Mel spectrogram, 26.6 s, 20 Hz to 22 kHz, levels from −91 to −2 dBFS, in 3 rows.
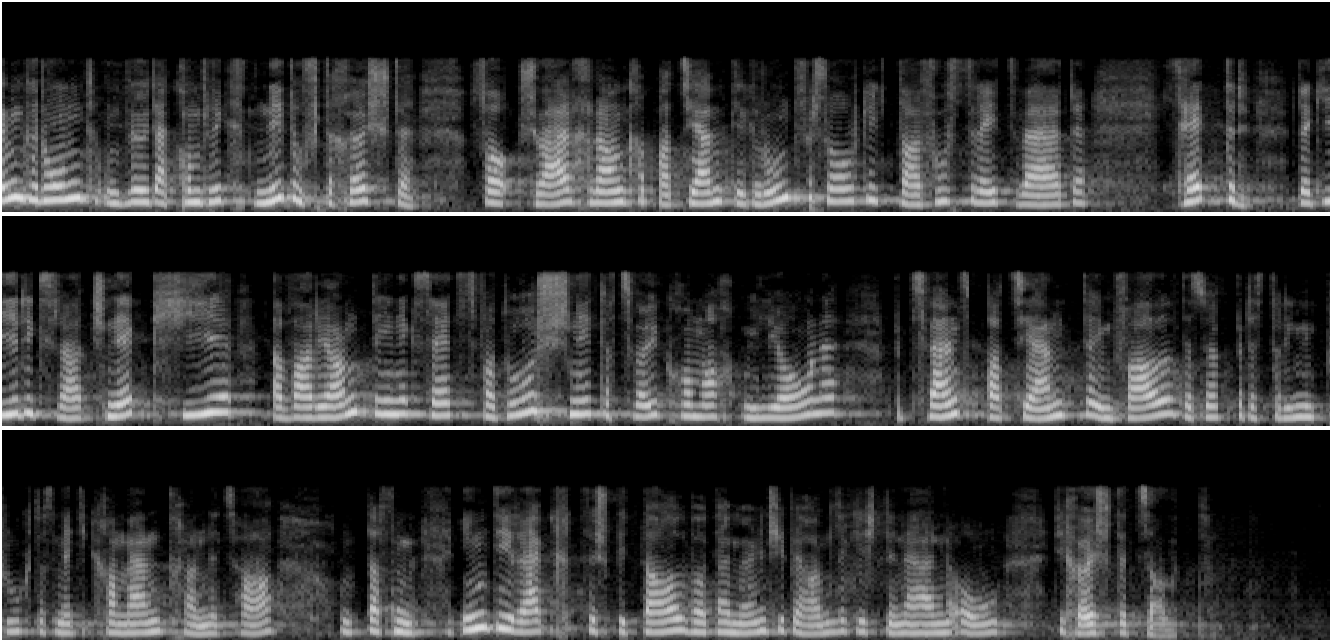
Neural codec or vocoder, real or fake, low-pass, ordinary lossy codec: codec, 16 kHz, 4 kbps, FreqCodec, smaller model; fake; 7.2 kHz; none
